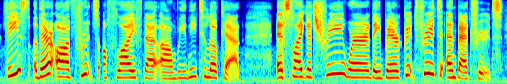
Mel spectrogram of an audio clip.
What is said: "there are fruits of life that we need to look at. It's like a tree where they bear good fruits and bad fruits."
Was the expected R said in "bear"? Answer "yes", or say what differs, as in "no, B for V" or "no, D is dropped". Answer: yes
